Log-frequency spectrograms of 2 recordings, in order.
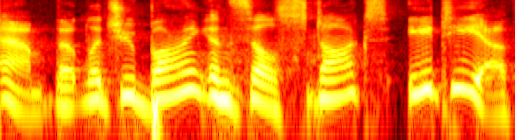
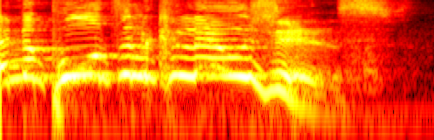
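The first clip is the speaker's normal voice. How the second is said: bad put-on British accent, very high and swooping. Finishing a sponsor read for the podcast, then a bad British accent. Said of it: "Why did I get an accent with that?".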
